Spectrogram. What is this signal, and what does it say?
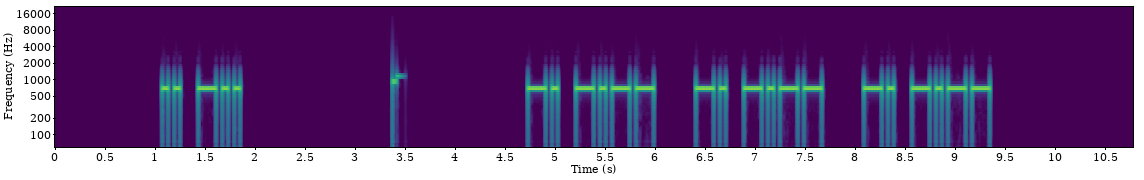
Morse code, heard as a keyed tone, about 20 wpm, 700 Hz. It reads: ID NY NY NY
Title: US States Repeated 3x 20wpm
